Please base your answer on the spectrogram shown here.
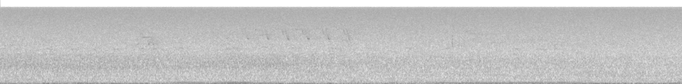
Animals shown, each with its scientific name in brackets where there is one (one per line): Ovenbird (Seiurus aurocapilla)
